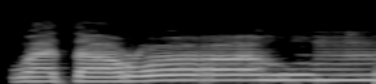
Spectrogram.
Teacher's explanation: Untuk ro fathah, kemudian ro doma ditebalkan, pangkal lidah naik ke langit-langit.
